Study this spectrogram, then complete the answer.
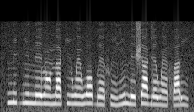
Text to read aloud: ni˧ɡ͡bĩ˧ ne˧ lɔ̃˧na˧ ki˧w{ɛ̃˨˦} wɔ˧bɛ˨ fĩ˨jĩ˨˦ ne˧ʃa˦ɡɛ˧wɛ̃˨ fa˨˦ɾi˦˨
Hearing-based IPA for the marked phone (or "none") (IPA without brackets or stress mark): ɛ̃˧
